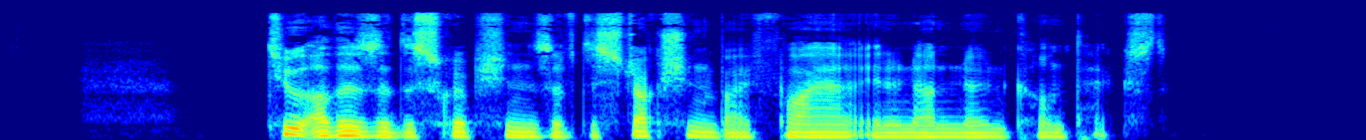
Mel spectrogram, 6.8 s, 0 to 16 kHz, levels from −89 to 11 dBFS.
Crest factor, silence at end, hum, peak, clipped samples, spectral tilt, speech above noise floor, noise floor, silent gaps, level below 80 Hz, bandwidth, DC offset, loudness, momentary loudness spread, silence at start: 20 dB; 1.05 s; none; -10 dBFS; under 0.1%; -6 dB/octave; 63 dB; -90 dBFS; none; -52 dBFS; 11.5 kHz; under 0.1%; -27 LUFS; 17 LU; 1.35 s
